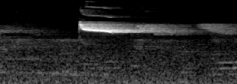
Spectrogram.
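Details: Warbling white-eye, líu chòe song style, recorded without background noise: one thin, very high note that slides gently downward and fades, against a quiet background.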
